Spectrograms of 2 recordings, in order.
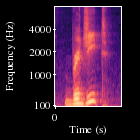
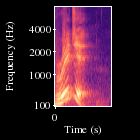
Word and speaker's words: Brigitte: The pronunciation is Brigitte Nielsen. – Yeah, you were wrong. – What do you mean? That's what I said. – You said Brigitte. – You guys said Bridget.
